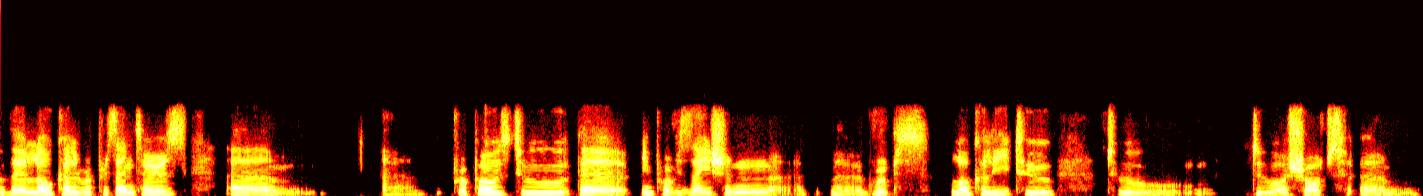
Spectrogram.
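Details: Adult French man who describes himself as a person who stammers, speaking English; stuttering.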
